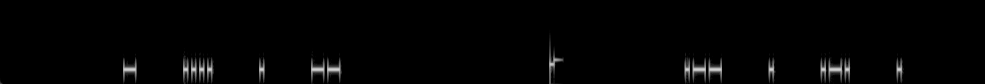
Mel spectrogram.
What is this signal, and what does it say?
Morse code, heard as a keyed tone, about 30 wpm, spaced as for 14 wpm, 700 Hz. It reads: THEM WERE
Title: 4x Character Spacing - Top 100 Words - 30wpm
